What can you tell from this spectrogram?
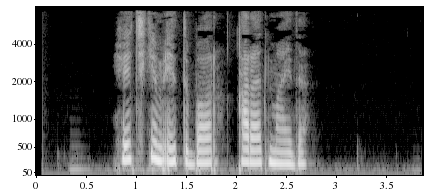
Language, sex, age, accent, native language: Uzbek, female, 19-29, Toshkent shahri, Uzbek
